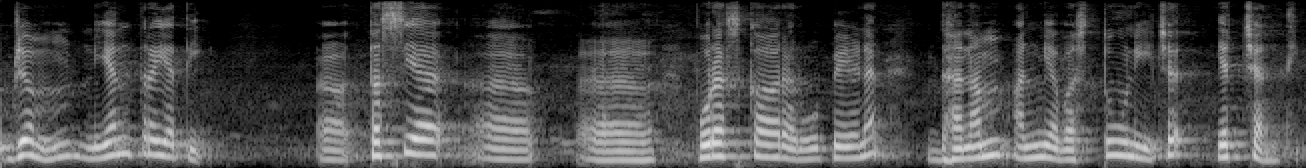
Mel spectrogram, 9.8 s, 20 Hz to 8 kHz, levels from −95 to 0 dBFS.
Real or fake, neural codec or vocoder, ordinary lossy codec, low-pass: fake; codec, 16 kHz, 8 kbps, FreqCodec, larger model; none; none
